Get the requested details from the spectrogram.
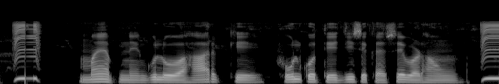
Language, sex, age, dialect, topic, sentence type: Hindi, male, 18-24, Awadhi Bundeli, agriculture, question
